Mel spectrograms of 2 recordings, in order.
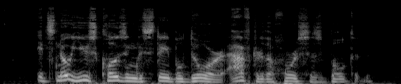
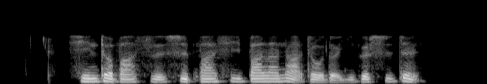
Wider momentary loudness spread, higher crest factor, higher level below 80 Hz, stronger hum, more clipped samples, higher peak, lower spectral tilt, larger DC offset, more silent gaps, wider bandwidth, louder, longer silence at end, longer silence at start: first, 13 LU vs 6 LU; about the same, 16 dB vs 18 dB; about the same, -52 dBFS vs -56 dBFS; neither; neither; second, -12 dBFS vs -2 dBFS; second, -5 dB/octave vs -13 dB/octave; neither; neither; first, 16 kHz vs 4 kHz; second, -28 LUFS vs -19 LUFS; second, 0.3 s vs 0.7 s; second, 0.4 s vs 0.75 s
